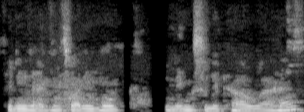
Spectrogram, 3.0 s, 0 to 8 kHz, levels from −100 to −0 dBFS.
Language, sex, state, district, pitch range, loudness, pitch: Hindi, male, Bihar, Purnia, 155-160 Hz, -22 LUFS, 155 Hz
